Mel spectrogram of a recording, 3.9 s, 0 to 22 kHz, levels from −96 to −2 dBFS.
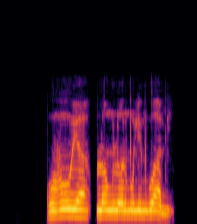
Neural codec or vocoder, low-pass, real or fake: codec, 16 kHz, 16 kbps, FreqCodec, smaller model; 5.4 kHz; fake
